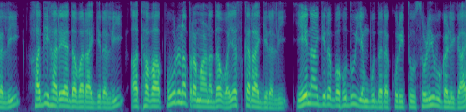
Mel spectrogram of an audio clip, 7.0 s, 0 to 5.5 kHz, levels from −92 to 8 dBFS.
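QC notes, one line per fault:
Nothing to flag here; the speech runs its whole course without any technical trouble worth a note.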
